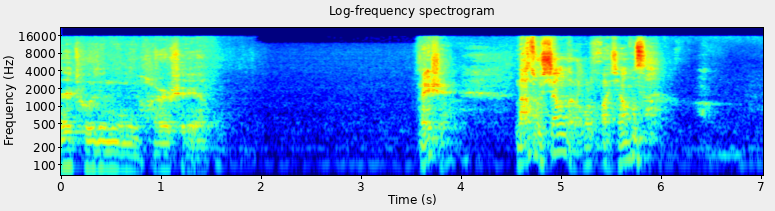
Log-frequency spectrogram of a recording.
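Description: A young man asks a question calmly.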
